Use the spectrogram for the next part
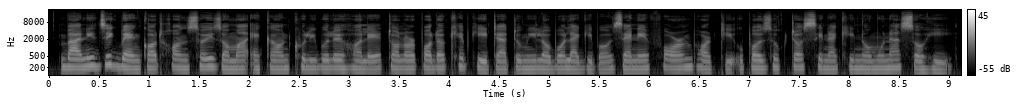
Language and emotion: Assamese, neutral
